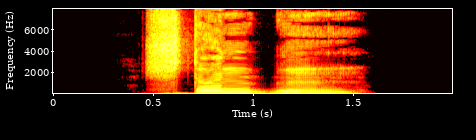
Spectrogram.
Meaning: 1. to defer (due date; performance upon an obligation) 2. archaic form of standen, first/third-person plural preterite of stehen
- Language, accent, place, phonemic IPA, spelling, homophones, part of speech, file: German, Germany, Berlin, /ˈʃtʊndn̩/, stunden, Stunden, verb, De-stunden.ogg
